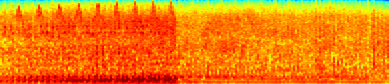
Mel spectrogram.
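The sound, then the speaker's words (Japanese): Helicopters of an attack squad take off in an animated action scene, a loud rotor drone with a rhythmic pulsing beat that cuts off abruptly partway through, leaving a lower, steadier engine hum. “ヘリコプター部隊出動。”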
